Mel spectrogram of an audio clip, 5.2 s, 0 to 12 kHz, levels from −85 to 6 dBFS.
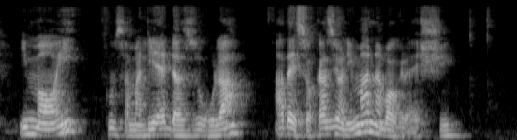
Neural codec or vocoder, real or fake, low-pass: vocoder, 22.05 kHz, 80 mel bands, WaveNeXt; fake; 9.9 kHz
